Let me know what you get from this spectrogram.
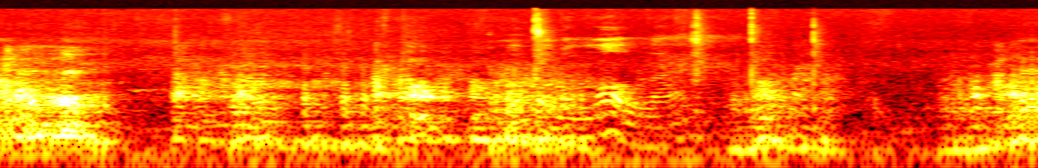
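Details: Weimaraner; play growls; play-fighting between dogs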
